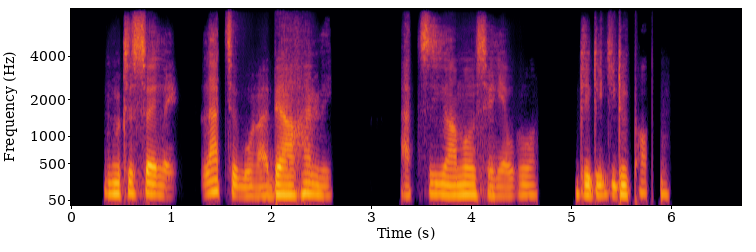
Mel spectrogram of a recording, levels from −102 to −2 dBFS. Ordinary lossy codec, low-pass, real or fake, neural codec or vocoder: none; none; fake; codec, 16 kHz, 0.5 kbps, X-Codec, HuBERT features, trained on general audio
